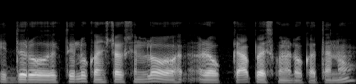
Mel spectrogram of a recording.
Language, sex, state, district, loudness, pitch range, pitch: Telugu, male, Andhra Pradesh, Chittoor, -20 LUFS, 110-120 Hz, 115 Hz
